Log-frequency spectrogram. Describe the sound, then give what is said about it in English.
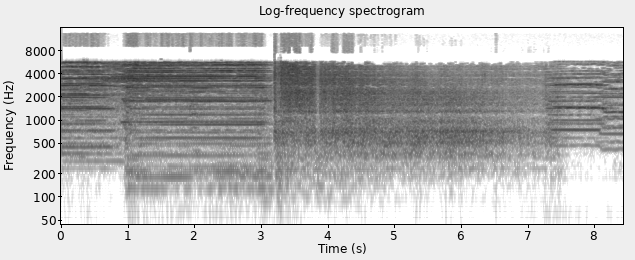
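A spaceship exploding: a droning hum gives way to a sudden loud blast partway through, then several seconds of harsh, roaring noise before a steady hum returns. “The concussion cut the spaceship up the side like a giant can opener.”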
